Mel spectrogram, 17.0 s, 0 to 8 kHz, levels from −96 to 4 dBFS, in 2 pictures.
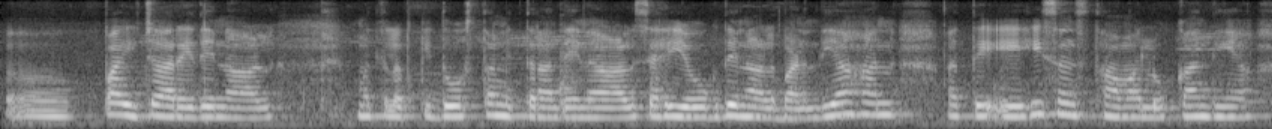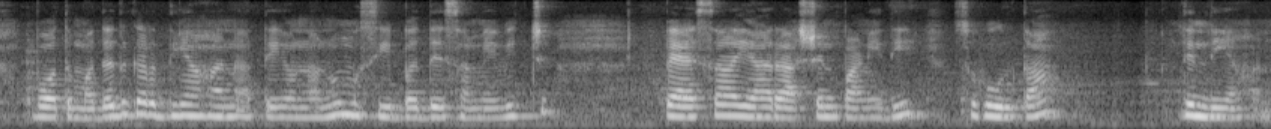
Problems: none marked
